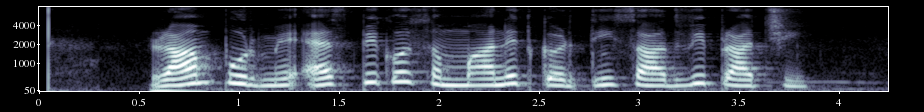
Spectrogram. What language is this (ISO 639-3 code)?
hin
